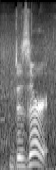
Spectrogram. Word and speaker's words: Desert: however the locals say dessert and I said hm that's interesting because it doesn't have two es like dessert does and I think that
